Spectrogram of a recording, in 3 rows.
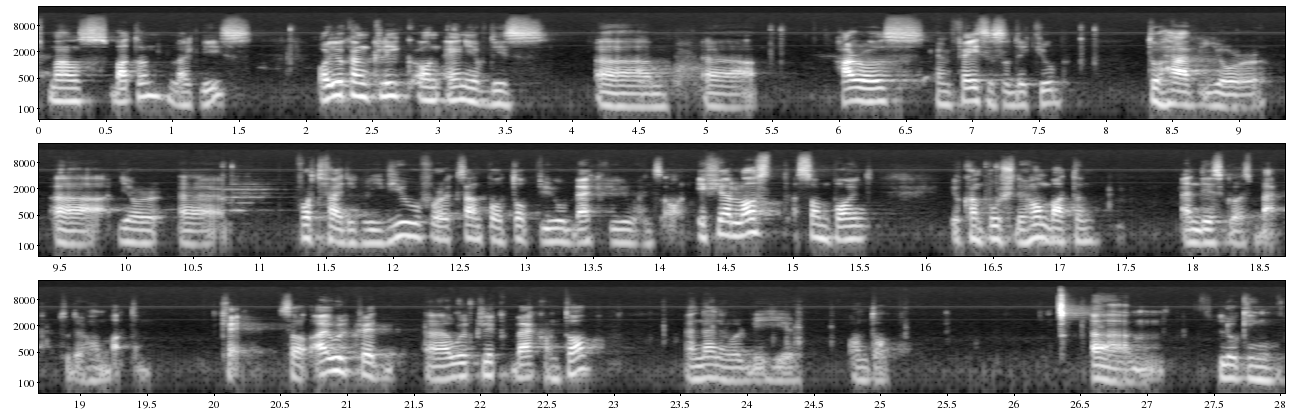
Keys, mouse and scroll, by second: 2.7 click, 5.2 click, 7.5 click, 10.4 click, 16.1 click, 21.5 click, 24.8 middle click.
